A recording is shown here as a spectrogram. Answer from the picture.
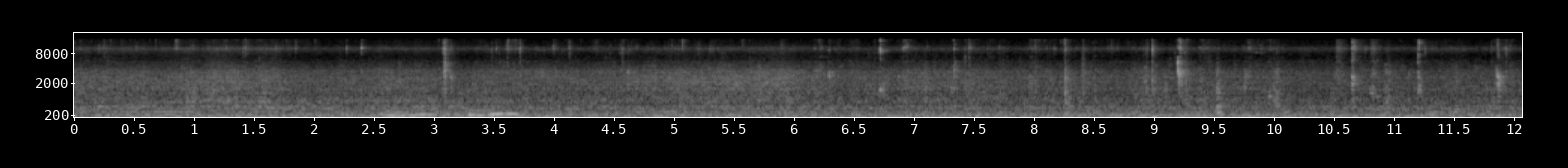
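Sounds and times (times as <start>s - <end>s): person chewing food: 6.1s - 12.0s.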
